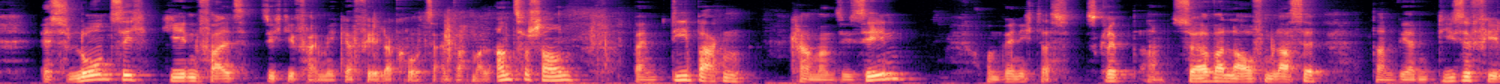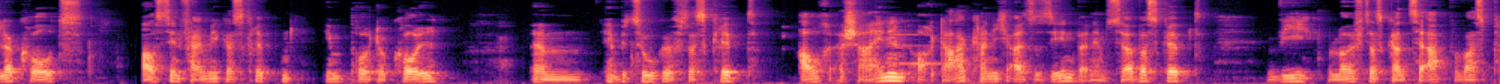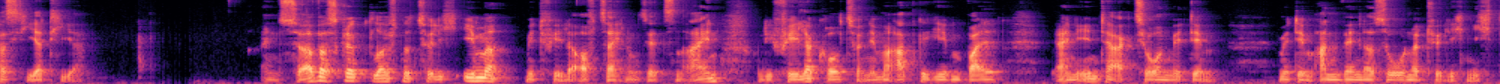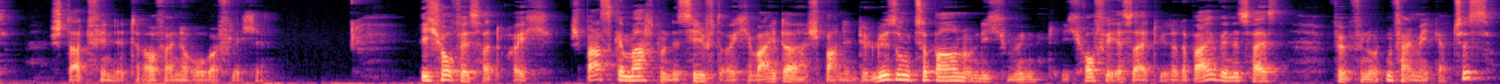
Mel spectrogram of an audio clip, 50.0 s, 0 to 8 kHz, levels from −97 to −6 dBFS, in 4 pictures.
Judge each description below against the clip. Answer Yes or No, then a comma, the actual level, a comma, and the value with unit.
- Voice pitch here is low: Yes, low, 105 Hz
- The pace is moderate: Yes, average, 145 wpm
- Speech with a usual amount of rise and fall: No, wide, 7.6 semitones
